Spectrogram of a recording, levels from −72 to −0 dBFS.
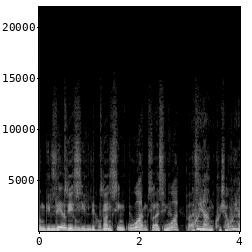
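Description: From the start of the speech to the end, a doubled audio track is present: a second, full-band copy of the whole signal trails the original by roughly 0.7 s, sitting about 5 dB below it. The copy carries no reverberant tail or room colouring, so it reads as a distinct, out-of-step repeat rather than an echo. The likely cause is the same audio being captured again through a slower path and mixed back in.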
